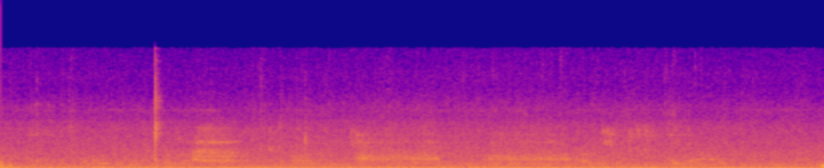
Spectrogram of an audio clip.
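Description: A woman sips tea from a glass.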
